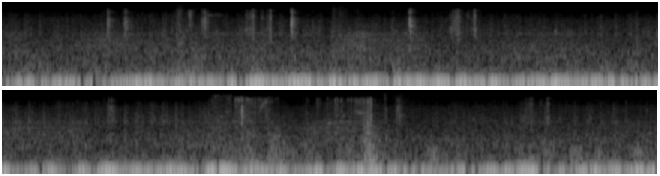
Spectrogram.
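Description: Building pieces snap into place with sharp clicks.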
